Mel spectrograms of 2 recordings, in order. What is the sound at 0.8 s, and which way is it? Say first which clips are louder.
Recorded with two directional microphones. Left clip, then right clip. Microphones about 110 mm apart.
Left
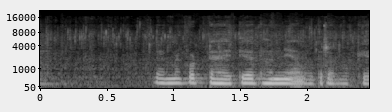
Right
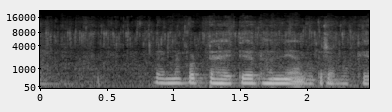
Speech: left 2 dB; 10° left (ahead or behind).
